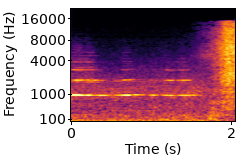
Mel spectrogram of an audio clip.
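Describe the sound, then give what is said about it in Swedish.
Train arriving at Stockholm Central Station, a low rumble with intermittent high squealing tones and a hiss that swells toward the end. “En man i ljusbrun bläser kliver av ett tåg på Stockholms centralstation.”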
